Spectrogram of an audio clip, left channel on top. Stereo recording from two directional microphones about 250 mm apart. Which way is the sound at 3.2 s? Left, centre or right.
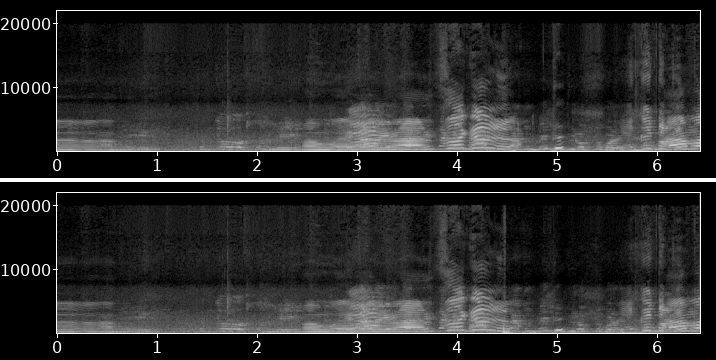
Centre.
